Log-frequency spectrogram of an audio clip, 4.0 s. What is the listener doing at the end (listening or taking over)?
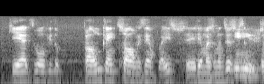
taking over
